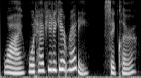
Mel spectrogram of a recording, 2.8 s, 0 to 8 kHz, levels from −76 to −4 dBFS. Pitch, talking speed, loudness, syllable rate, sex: 250 Hz, 190 wpm, -15 LUFS, 4.6 syllables/s, female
